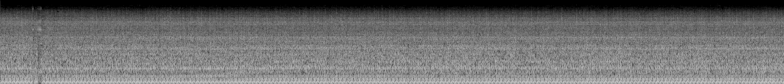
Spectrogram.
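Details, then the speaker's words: Craftsman FS 5500 lawn tractor after its carburetor was cleaned, mowing: a steady engine drone with constant pitch and no surging or hunting; it runs well and has quit surging. "I got the front mode pretty good. It's running pretty good now. Quit surging."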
